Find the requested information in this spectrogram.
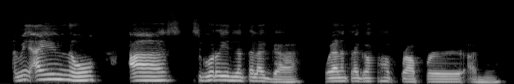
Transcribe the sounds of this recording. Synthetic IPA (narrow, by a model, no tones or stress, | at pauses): ʔɐjminʔajnːo | ʔasɪɡuːɾojʊnlɐŋt̪ɐlɐɡa | wɐlaːlɐŋt̪ɐlɐɡakɐpɹapɛɹʔɐ̰no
